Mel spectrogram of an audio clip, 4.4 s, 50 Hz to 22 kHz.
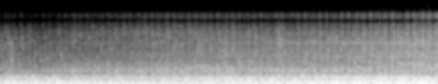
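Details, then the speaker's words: C30 engine idling after timing was set, slightly choked and warming up after a flooded restart, with no cooling system connected yet: even, steady low rumble with a smooth regular beat and no knocks or misses; idling cleanly. "give her just a little bit of Choke string her up just a little and I think we're good"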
